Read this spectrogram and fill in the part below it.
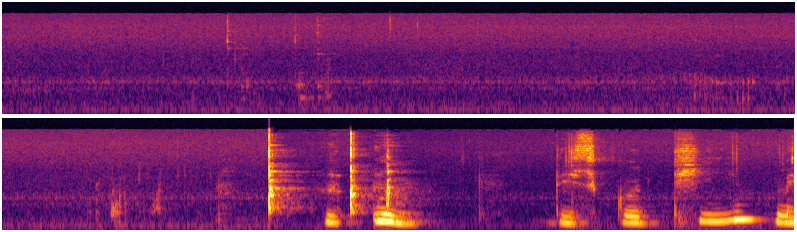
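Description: A small glass clinks as it is set down on a ceramic plate.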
